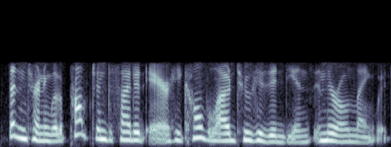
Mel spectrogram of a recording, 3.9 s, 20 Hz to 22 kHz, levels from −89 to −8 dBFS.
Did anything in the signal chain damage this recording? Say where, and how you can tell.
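No: the speech has been through G.711 telephone coding, so it sits in a line band of about 150 Hz to 3.5 kHz with nothing above 3.8 kHz, which is simply what the telephone path does, and no stage of the chain has left damage beyond that.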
